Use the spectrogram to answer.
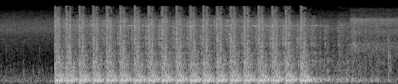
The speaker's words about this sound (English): Forward gun ready. There, fire at will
